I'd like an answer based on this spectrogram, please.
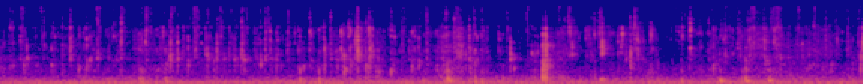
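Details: A Staffordshire Bull Terrier called Koro eats raw meat blended with dog food: soft, steady mastication broken by a few louder snapping bites near seven and ten seconds, with a continuous low hum beneath.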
